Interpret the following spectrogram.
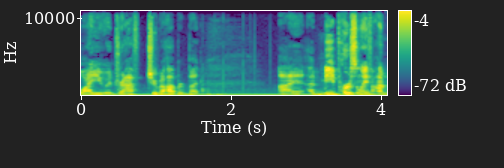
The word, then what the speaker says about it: Chuba Hubbard: Chuba Hubbard. Chuba Hubbard. See, I want to say Chuba Hubbard, but I know that's wrong. So Chuba Hubbard.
